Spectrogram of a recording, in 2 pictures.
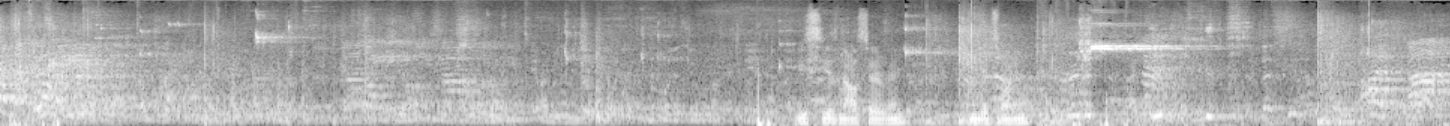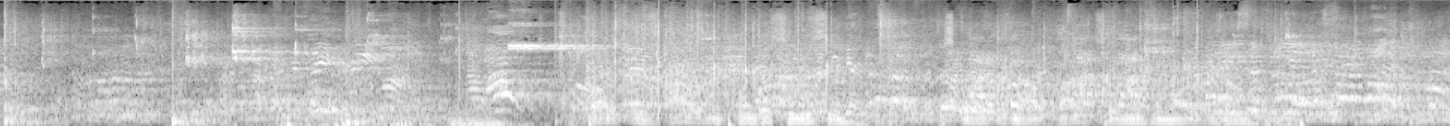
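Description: Voices of a crowd of girls and spectators chatter and call out in a large echoing gym.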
